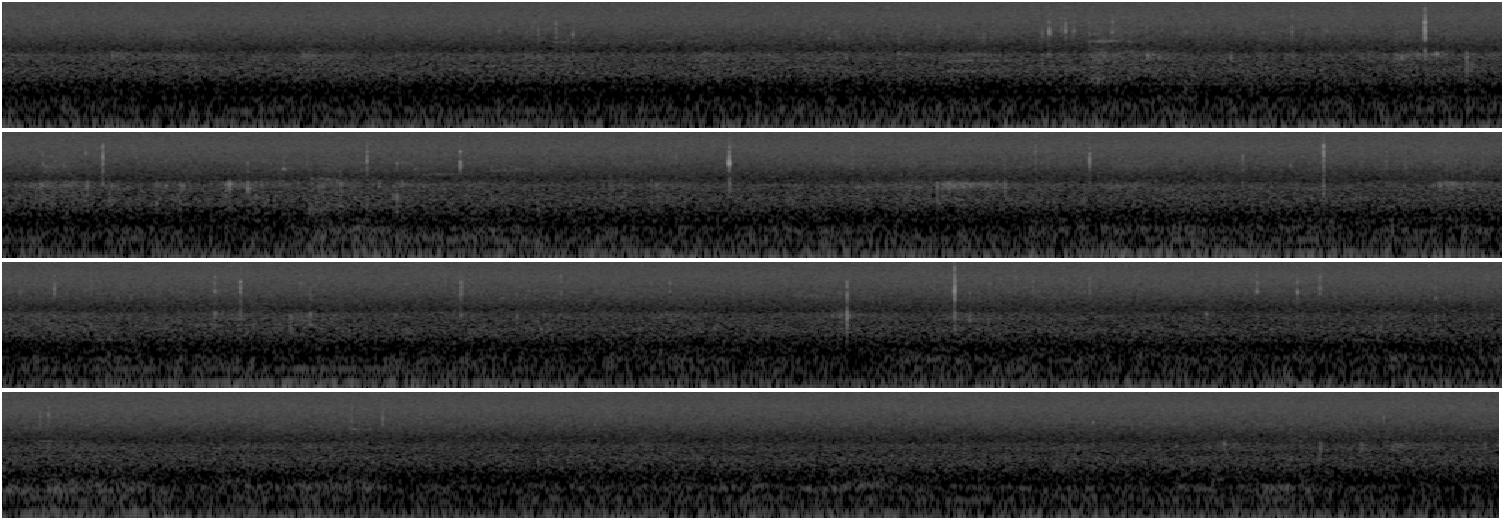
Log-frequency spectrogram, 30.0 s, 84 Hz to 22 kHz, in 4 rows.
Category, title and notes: Soundscapes > Nature
Automatic recording from a wood near Alice Holt Lodge Pond, Surrey, UK. Recorded with a DIY Raspberry Pi audio streamer designed by Luigi Marino. Before Feb 28th 2025, the recordings were done using MEMs microphones. Since Feb 28th 2025, the quality of the recordings has improved considerably because of changes in the equipment, including switching to Rode LavalierGO mics with Rode AI-Micro audio interface and software updates. This solar-powered system is typically stable, but it may go offline due to extreme weather factors. This recording is part of a natural soundscape dataset captured four times a day according to solar time (sunrise, solar noon, sunset, and at the midpoint between sunset and sunrise). The main tree species is Corsican pine, planted as a crop in 1992, and there are also mixed broadleaf species such as oak, sweet chestnut, birch, and willow. The animal species include roe deer, muntjac deer, and various birds, including birds of prey like buzzard and tawny owl.
natural-soundscape, meadow, phenological-recording, soundscape, alice-holt-forest, field-recording, raspberry-pi, nature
